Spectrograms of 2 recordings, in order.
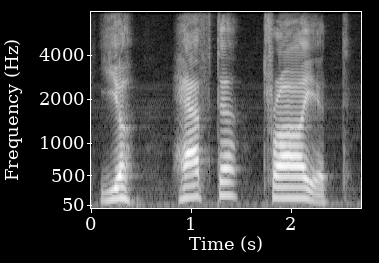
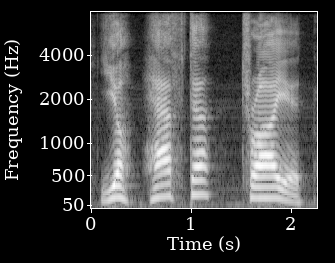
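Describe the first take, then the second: The two takes are said the same way.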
